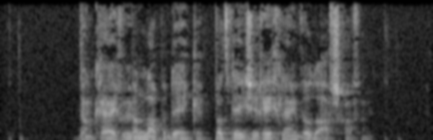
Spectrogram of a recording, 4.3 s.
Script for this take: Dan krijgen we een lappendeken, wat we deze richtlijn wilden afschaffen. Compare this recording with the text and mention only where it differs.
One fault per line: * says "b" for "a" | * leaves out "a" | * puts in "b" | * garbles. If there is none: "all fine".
all fine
